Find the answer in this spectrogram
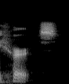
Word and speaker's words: Hz: a frequency of 60 Hertz okay so this is the frequency remember HZ is pronounced hertz okay it's named after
